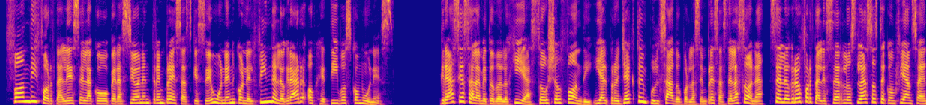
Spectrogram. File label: Spanish (LA), Female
